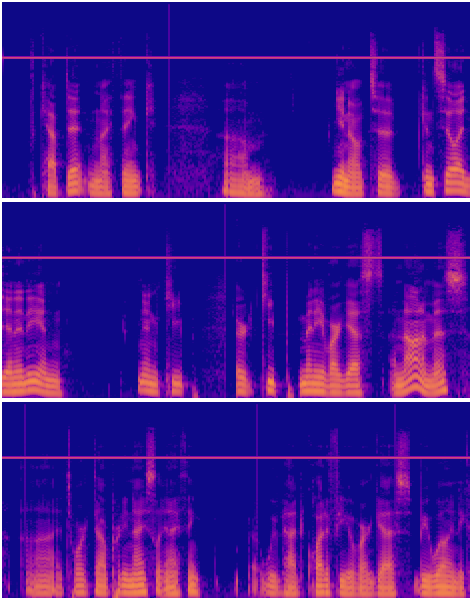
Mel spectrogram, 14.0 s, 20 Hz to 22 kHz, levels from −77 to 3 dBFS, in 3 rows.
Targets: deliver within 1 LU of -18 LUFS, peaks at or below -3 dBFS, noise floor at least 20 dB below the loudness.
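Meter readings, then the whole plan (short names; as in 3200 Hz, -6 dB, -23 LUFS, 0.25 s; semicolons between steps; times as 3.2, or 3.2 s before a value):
clicks 8; steady tone 7800 Hz; tone level -33 dBFS; loudness -26.0 LUFS; peak -7.0 dBFS; loudness target -18.0 LUFS
-> de-click; notch 7800 Hz, Q 30; gain +8 dB; limiter -3 dBFS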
